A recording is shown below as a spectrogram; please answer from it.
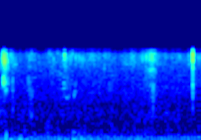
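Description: Near silence: a faint low hum with a few soft, scattered clicks.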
